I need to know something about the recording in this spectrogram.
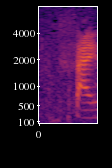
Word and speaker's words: phi: In modern Greek, phi is pronounced as F and is no longer PH, so hard plus a hard P.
